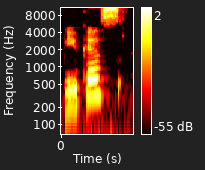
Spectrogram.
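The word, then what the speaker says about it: Beukes: By Lauren, I think it's pronounced Bukas. – Bukas, yeah.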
